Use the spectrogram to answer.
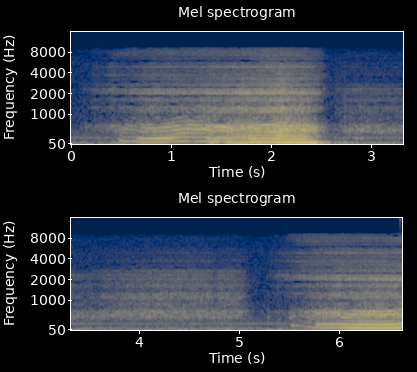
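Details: Snoring recorded with the SnoreLab phone app during sleep: loud, low rattling snores on the in-breath, separated by quieter breathing out.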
